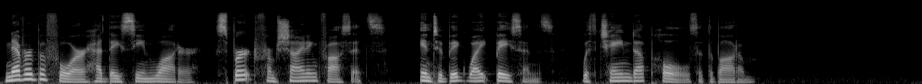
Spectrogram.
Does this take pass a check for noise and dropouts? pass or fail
pass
